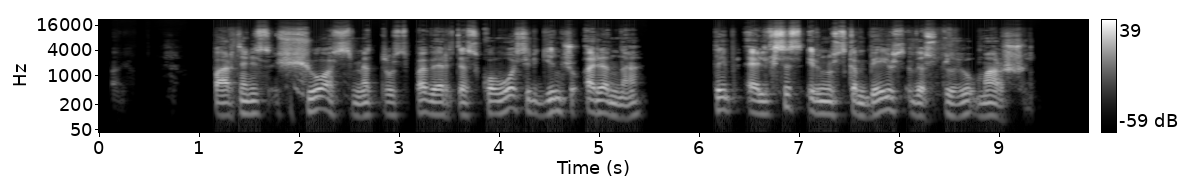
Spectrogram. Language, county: Lithuanian, Kaunas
